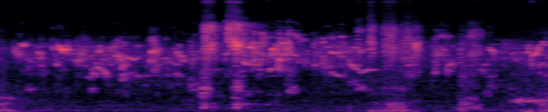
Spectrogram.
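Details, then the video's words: Budgerigars during breeding season, a flock chattering continuously with warbled, scratchy chirps and short squawks overlapping throughout. "Budgies Breeding Season and Sweet Chirping Sounds"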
